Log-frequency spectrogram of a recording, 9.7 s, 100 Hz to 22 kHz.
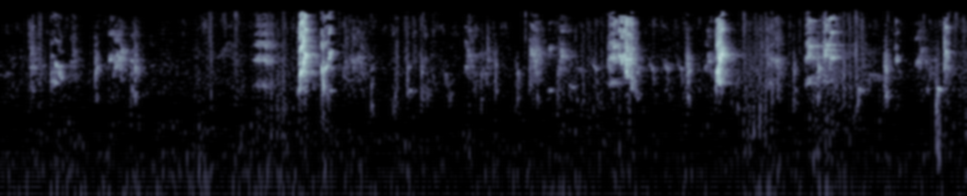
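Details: Lovebirds of parblue, euwing, opaline, lutino and albino varieties, about 25 in a cage aviary at meal time in January 2023, give short high shrill chirps and squeaks in scattered bursts, with quiet gaps between.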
